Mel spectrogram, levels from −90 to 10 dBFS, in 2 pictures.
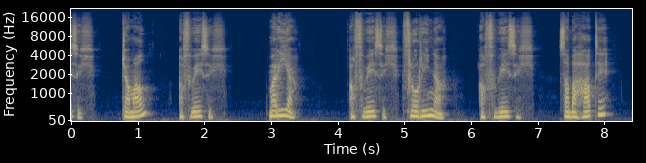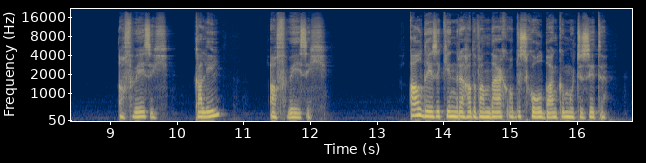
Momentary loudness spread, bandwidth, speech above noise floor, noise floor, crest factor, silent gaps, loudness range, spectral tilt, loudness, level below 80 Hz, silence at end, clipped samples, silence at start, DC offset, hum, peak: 15 LU; 17.5 kHz; 55 dB; -66 dBFS; 12 dB; none; 5 LU; -5 dB/octave; -12 LUFS; -48 dBFS; 0.4 s; under 0.1%; 0 s; under 0.1%; none; 0 dBFS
